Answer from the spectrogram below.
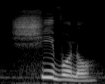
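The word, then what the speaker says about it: scivolo: جه قبلها وتبقى شي بتتنطق شي زي بالظبط حرف الشين في العربي شين من غير اي تشديد مثال عليها كلمه شيبولو شيبولو يعني زحليقه المثال اللي بعده او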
